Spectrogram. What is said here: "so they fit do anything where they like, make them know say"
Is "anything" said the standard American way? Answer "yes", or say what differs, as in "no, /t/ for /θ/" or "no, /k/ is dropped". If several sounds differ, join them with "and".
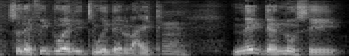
no, /t/ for /θ/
